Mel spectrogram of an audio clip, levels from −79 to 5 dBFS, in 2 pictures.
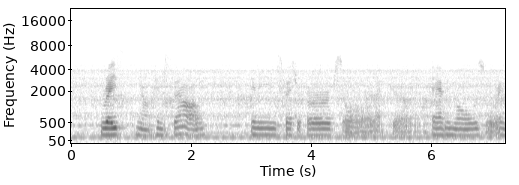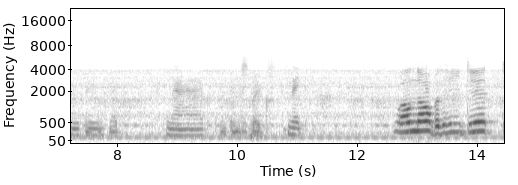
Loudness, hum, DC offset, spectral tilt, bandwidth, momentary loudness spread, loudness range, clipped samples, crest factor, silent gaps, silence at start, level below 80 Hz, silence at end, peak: -37 LUFS; none; under 0.1%; -7 dB/octave; 15.5 kHz; 23 LU; 14 LU; under 0.1%; 22 dB; none; 0 s; -76 dBFS; 0 s; -16 dBFS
